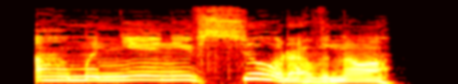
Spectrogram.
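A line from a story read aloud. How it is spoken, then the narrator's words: Cold furious exclamation. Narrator (Russian): С холодной яростью в голосе воскликнула его жена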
